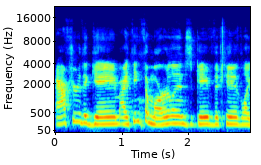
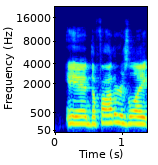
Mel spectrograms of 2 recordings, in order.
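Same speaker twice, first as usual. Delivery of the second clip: ordinary talk, nothing marked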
